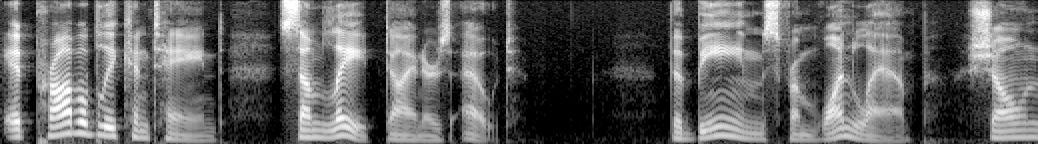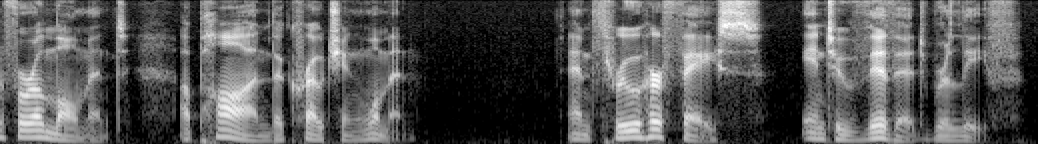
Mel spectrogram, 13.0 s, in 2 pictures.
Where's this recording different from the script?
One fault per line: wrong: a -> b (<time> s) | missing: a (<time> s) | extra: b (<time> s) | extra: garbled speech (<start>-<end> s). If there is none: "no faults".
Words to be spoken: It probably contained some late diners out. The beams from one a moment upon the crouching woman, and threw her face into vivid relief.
extra: lamp shone for (5.3 s)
